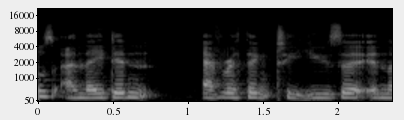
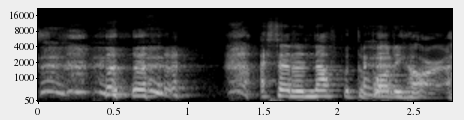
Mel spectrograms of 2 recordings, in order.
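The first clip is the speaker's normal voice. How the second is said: louder, higher, laughing through it; real laugh while protesting, higher and louder; 6 semitones higher, 9 dB louder than usual. Real, not acted.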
